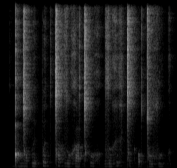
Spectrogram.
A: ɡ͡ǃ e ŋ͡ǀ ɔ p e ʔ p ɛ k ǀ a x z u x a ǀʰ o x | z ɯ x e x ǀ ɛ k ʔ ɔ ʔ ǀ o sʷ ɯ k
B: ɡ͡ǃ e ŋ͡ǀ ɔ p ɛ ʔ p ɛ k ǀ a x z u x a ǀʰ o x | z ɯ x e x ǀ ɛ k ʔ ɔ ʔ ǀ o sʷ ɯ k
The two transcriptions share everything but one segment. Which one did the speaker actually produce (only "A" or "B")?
A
